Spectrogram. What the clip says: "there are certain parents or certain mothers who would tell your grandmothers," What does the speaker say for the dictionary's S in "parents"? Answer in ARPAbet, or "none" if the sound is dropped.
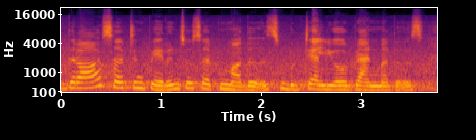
S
